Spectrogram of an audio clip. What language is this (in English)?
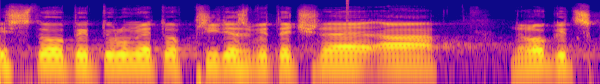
Czech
